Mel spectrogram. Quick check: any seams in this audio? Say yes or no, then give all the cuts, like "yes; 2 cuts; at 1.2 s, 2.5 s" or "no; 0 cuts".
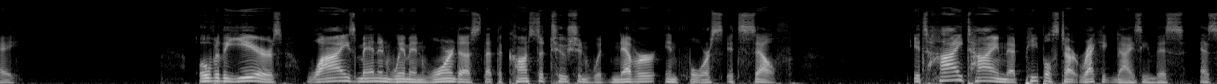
no; 0 cuts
